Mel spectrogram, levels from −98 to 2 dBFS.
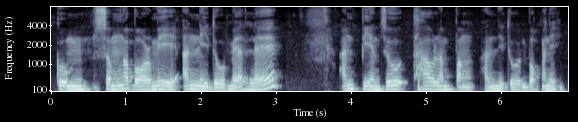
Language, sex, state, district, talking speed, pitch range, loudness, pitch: Mizo, male, Mizoram, Aizawl, 165 wpm, 110-130 Hz, -15 LUFS, 115 Hz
